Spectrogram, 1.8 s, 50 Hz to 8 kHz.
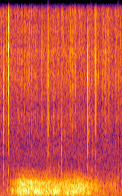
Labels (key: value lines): label: biophony, growl
recorder: SoundTrap 600 or HydroMoth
